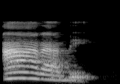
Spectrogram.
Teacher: No caso de árabe, olha só, se nós separarmos a palavra árabe, ficamos árabe. Contando do finalzinho para frente da palavra, a gente tem 3 sílabas, sendo que a terceira, né, contando do finalzinho para frente, é a mais forte. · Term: proparoxítonos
